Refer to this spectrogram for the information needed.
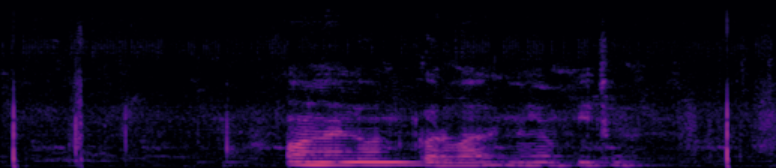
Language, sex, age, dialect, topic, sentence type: Magahi, male, 25-30, Northeastern/Surjapuri, banking, question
